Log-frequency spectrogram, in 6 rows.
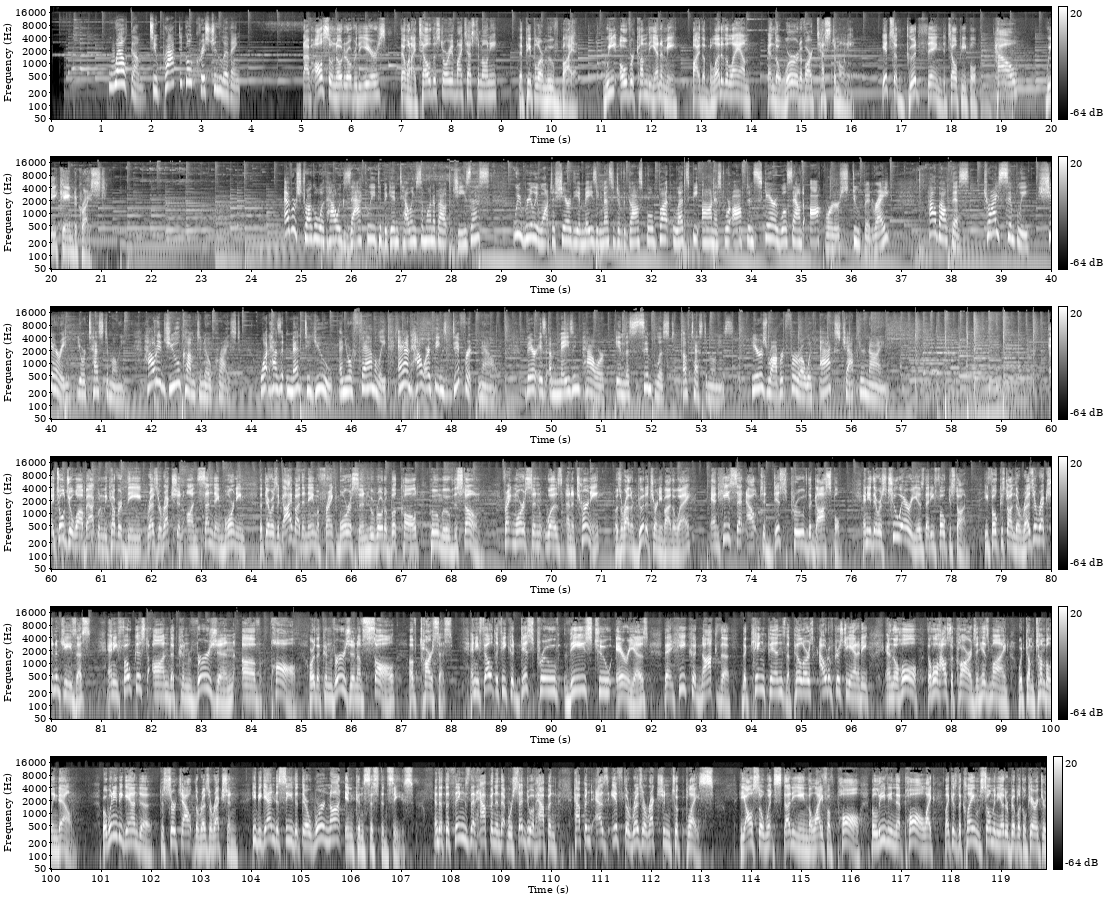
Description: Listen to a teaching from Acts 9.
